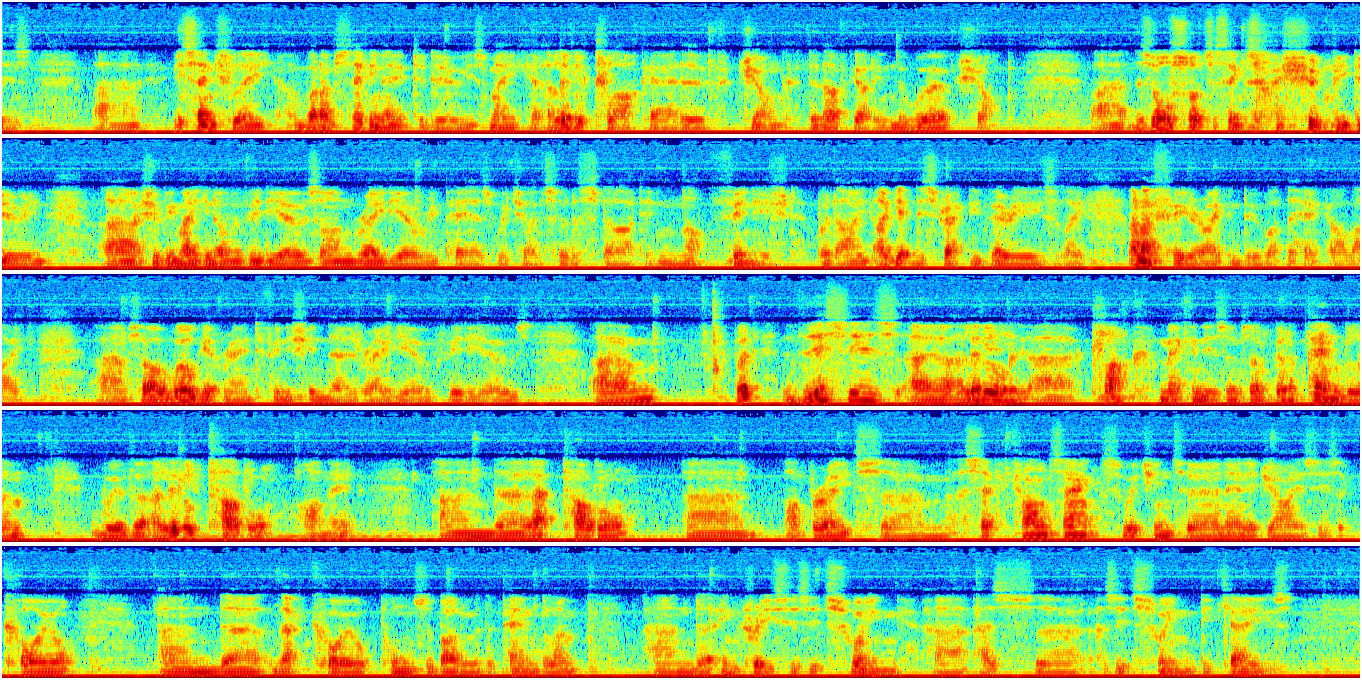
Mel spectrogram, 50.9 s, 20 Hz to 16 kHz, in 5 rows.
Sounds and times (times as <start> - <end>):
Speech: 0.0 - 50.9.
